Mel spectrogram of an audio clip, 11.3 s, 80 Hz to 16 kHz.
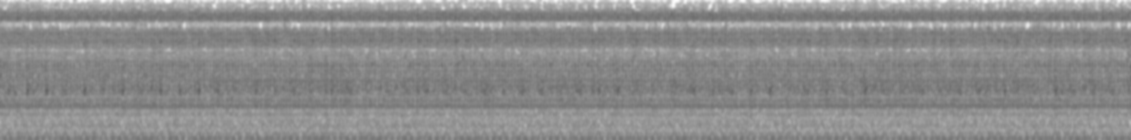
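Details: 1998 Mercedes-Benz E300 OM606 diesel, 185,000 miles, at 9,000 ft altitude, idling before the Diesel Purge fuel-system cleaning and still smoking. A loud clatter with an uneven, lumpy beat gives a rough idle. The owner suspects the injectors; not confirmed.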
